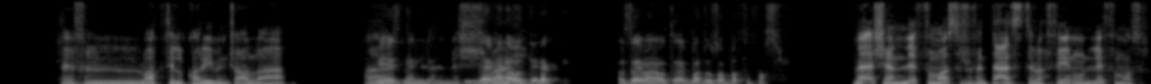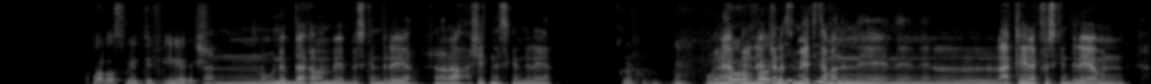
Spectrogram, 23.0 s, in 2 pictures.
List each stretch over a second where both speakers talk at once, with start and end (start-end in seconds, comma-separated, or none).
3.7-5.3, 18.7-20.0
